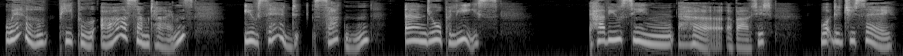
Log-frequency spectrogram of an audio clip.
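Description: A woman's voice: on the high side, very animated, slow, dark tone, slightly rough, dry recording, voice pushed up, heavily acted. A woman playing an eager gossiping housewife. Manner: eager, breathless, prying. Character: excitable gossiping plump middle-aged woman.

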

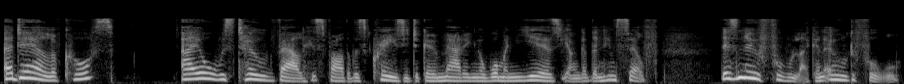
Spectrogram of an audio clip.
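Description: A woman voicing an excitable, prying, plump middle-aged woman in a storybook reading. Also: fairly low pitch, normal speed, slightly rough, no room sound. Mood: eager gossip. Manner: eager, breathless, prying.

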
